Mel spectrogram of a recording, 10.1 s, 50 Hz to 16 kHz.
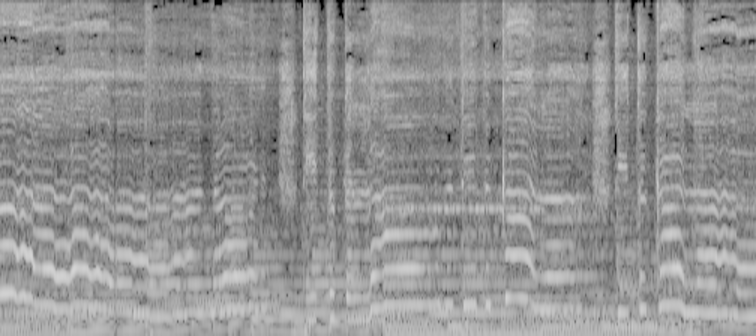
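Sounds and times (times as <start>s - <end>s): chill pop song: 0.0s - 10.0s
sliding vocal melody: 0.0s - 10.0s
sustained bass notes: 0.0s - 10.0s.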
